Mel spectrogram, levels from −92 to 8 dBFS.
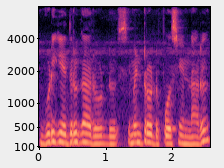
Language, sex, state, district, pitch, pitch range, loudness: Telugu, female, Telangana, Hyderabad, 180 Hz, 160-190 Hz, -14 LUFS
